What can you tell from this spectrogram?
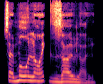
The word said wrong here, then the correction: Zoho: Do you mean Zoho? – Pardon? – Yeah. Zolo. Zoho. Zoho. – Yeah, Zoho. Sorry, it's my pronunciation.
